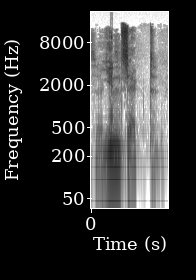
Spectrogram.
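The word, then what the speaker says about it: Ynsect: It's Y-N-S-E-C-T, but I believe it's still pronounced insect.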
